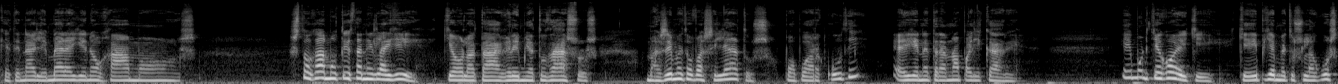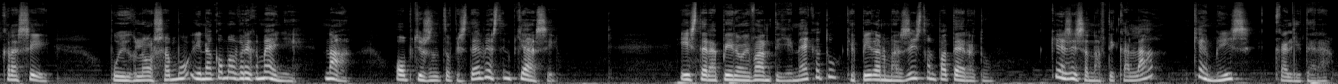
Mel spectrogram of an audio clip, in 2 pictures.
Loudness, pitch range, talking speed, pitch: -19 LUFS, 175-235 Hz, 165 wpm, 195 Hz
